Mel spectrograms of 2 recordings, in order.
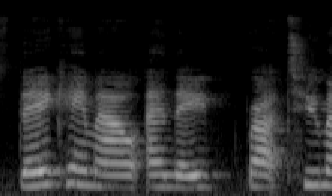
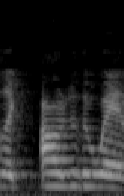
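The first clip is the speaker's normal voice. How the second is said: ordinary talk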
